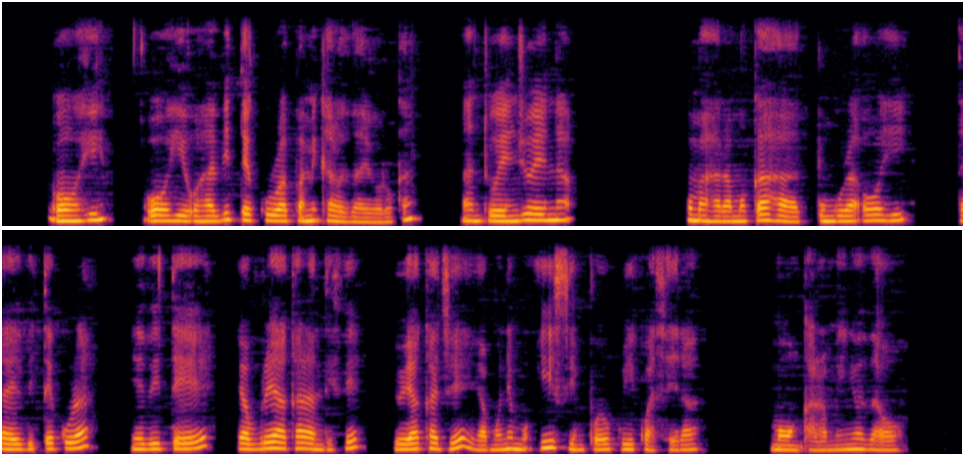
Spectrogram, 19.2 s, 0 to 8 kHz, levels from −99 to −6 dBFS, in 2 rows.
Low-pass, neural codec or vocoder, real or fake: 7.2 kHz; none; real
